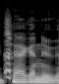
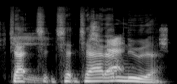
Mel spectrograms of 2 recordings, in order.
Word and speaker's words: Chattanooga: because I can't say Chattanooga. That's why I'm here. Hey, it's not a G or a D. It's a Chattanooga. You know what? Actually, down here, they pronounce it like it's a D.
